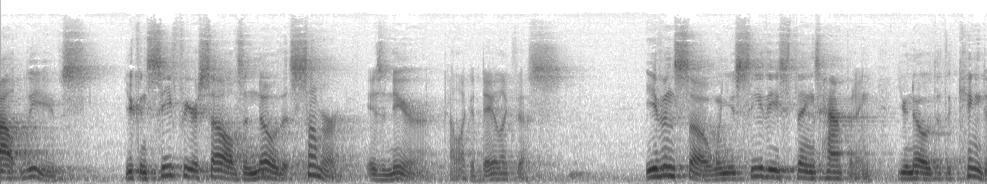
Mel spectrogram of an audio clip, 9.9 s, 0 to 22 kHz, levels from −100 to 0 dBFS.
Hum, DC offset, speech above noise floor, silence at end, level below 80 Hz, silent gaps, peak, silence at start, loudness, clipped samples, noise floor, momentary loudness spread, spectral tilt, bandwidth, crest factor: none; under 0.1%; 28 dB; 0 s; -64 dBFS; none; -8 dBFS; 0 s; -29 LUFS; under 0.1%; -56 dBFS; 15 LU; -5.5 dB/octave; 14 kHz; 20 dB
